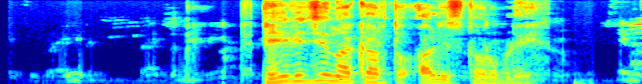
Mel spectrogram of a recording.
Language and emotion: Russian, neutral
